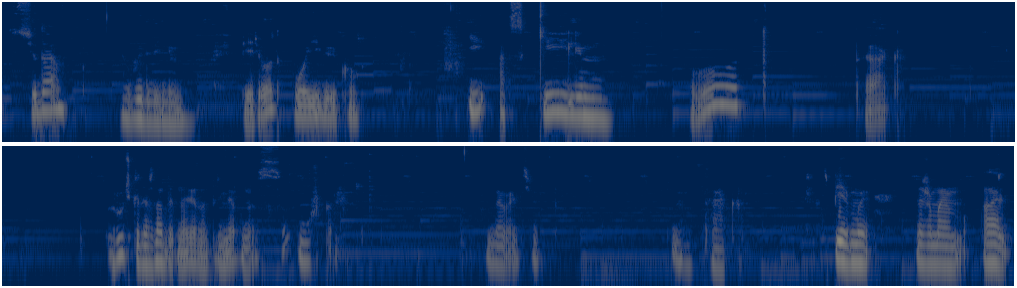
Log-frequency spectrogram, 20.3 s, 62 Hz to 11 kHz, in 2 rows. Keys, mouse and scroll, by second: 0.7-1.9 middle drag, 1.9 g, 3.1 middle click, 3.7 KP_1, 4.7 Tab, 5.0 s, 11.1 Tab, 11.5 g, 12.5 Tab, 12.8 s, 13.3 g, 14.3 Tab, 14.7 g, 15.6 Tab, 15.8 s, 16.8 Tab, 17.2 g.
